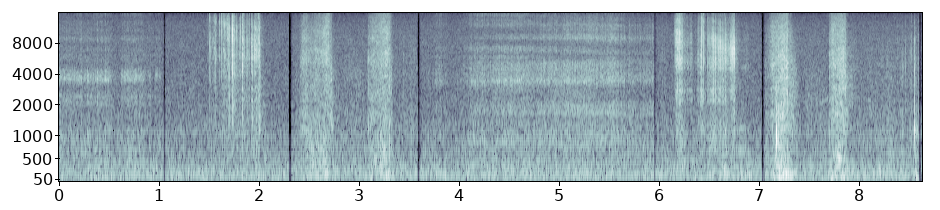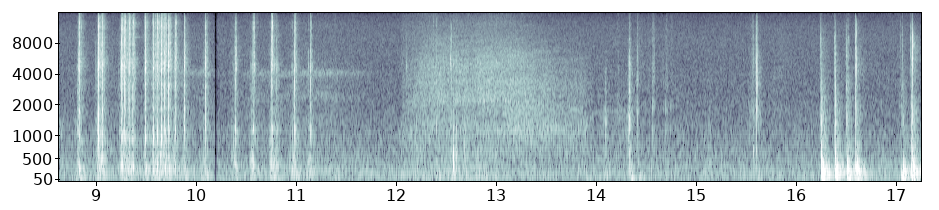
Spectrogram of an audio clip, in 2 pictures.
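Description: A pen tip scratching on journal paper for about the first second, then paper being handled: rustling, crinkling and light clicks as the finished journal spread is touched and moved by hand. A few louder knocks come near the end.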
